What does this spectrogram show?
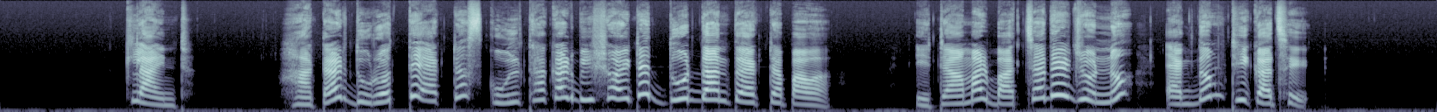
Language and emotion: Bengali, surprised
